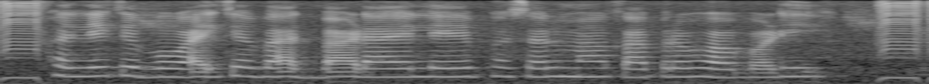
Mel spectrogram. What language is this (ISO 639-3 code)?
hne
